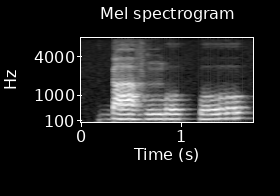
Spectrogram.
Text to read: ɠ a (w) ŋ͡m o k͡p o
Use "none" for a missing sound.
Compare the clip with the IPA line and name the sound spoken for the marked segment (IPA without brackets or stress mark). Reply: v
